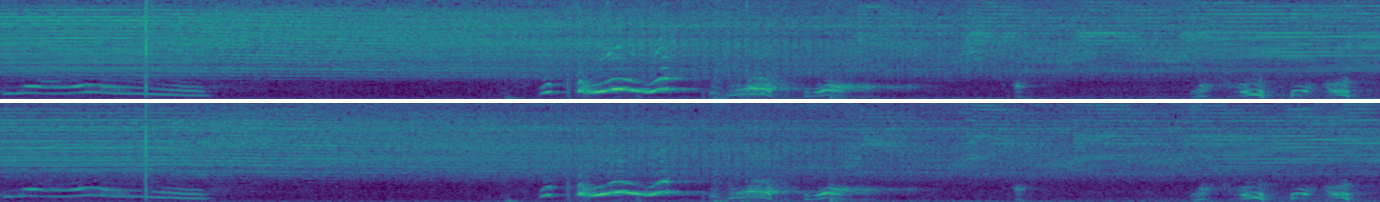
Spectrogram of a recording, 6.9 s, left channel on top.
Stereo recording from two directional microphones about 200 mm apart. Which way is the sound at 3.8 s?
10° left (ahead or behind).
